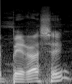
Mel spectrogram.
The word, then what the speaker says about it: Pegase: Eh, se escribe Pegase. – Pegas, Pegas. – Pegas. Pegas pero ellos son franceses.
